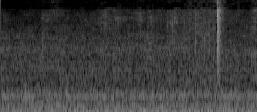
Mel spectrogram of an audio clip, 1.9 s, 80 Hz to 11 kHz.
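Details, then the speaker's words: Cadillac Escalade V8 back from repair, warmed up, driving: low smooth steady rumble with only road noise, no ticking or tapping; owner says it sounds like a completely different car. Normal engine running while driving. "It sounds like a completely different car. It's amazing. You wouldn't believe the difference in this car."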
